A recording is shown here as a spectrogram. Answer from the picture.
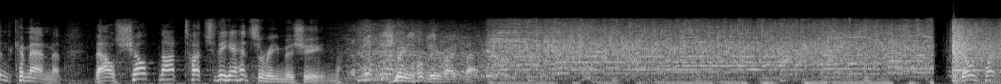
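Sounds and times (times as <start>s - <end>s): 
speech: 0.0s - 5.3s, 9.8s - 10.0s
laughter: 3.4s - 6.6s
crowd applause: 4.7s - 10.0s.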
